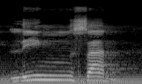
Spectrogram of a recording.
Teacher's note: hamzahnya alinsan dihapus dan harakatnya yang kasrah dimasukkan kepada lam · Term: naql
